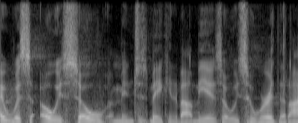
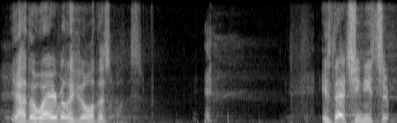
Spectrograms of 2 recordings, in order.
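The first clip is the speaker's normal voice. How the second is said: put-on much higher, louder, fast teen gamer chatter; imitating a teen boy; 13 semitones higher, 13 dB louder, faster than usual. Mother mimicking her son on his Xbox podcast, hammed-up teen voice. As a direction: ham up a teenage boy holding forth, fast and high.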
